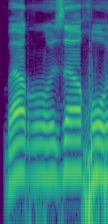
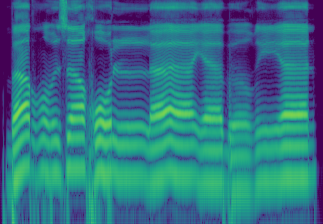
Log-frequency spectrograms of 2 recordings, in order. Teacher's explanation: juga sendiri itu idgham yang kita namakan juga idgam Kamil yaitu kita memasukkannya secara utuh secara seluruhan kepada huruf lam sehingga tidak menyisahkan sedikit daripada bunyi huruf nunnya ya Sehingga langsung masuk barzakulla dan dia bila gunah berarti tidak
